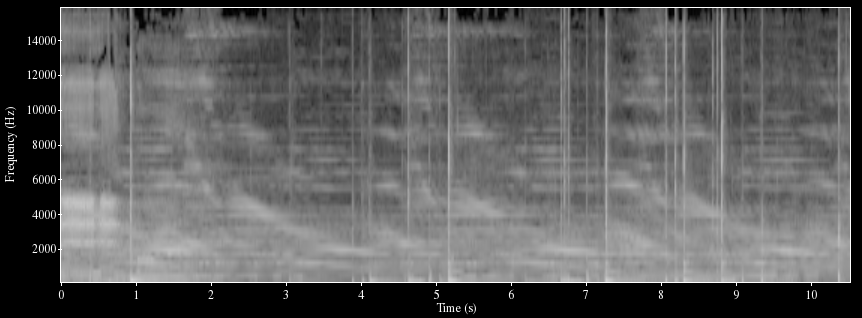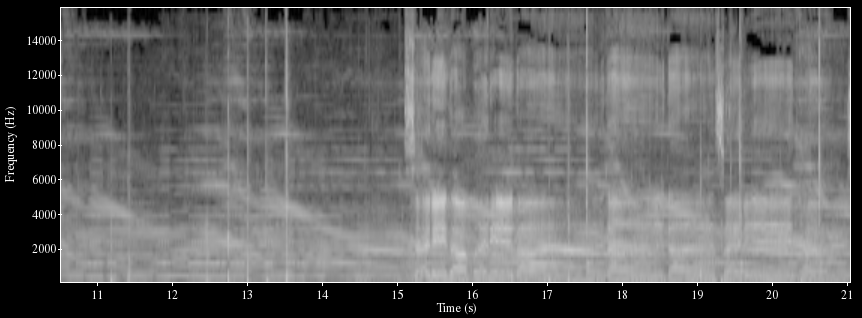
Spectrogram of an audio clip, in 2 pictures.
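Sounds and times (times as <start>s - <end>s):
tabla strokes: 0.0s - 2.2s, 3.0s - 9.6s, 10.3s - 11.6s, 12.4s - 13.8s
sustained harmonium notes: 0.0s - 21.0s
tanpura drone: 0.0s - 21.0s.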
